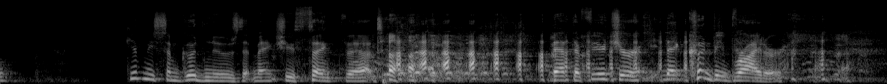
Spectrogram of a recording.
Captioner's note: laughter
